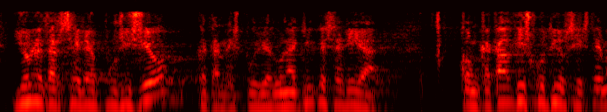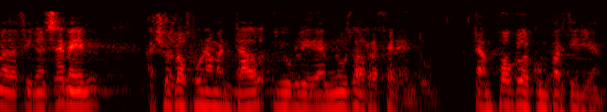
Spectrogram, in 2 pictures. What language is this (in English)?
Catalan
